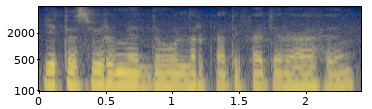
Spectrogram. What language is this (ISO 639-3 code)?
hin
